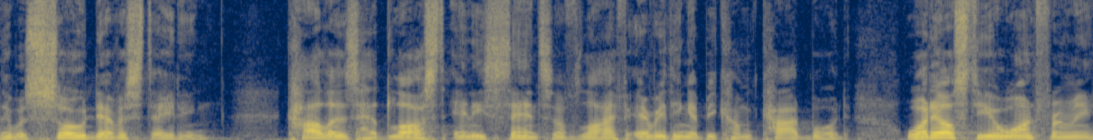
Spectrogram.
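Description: Man in a Tennessee accent, fairly high pitch and moderate pace, on a very clean recording with a silent background. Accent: Southern US (Tennessee). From Nashville, Tennessee. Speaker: speaker sharing testimony, formerly homeless. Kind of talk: testimony. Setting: stage with audience.

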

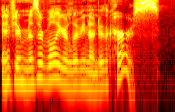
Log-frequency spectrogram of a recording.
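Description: A woman with a normal speaking voice talks at a fairly quick pace and a medium pitch. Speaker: preacher. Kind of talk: sermon, preacher in full flow, urgent exhortation ending in prayer. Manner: fervent, insistent, pressing repeated phrases like a hammering appeal.

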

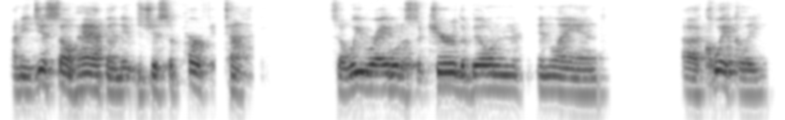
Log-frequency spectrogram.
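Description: A man speaks at a moderate pace in a fairly high pitch. His tone is dark and mellow, and his intonation is monotone and flat. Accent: Texan. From East Texas. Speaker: business owner. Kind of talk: interview.

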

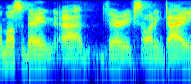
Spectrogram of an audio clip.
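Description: A man with an Australian accent. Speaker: interviewer. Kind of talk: casual interview.

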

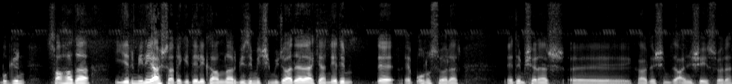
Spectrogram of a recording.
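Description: The tone is dark and mellow, delivered at a moderate pace. The sound is dry and close with no echo. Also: man, medium pitch for a man, ordinary pitch variation. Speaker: security expert. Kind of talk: live TV discussion. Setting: on location at the Syrian border.

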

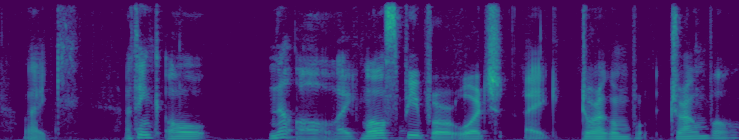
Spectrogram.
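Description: A man with a Japanese accent speaks at a medium pitch and a fairly slow pace, his intonation lively. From Japan, Yokohama. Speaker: international student. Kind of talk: interview. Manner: halting.

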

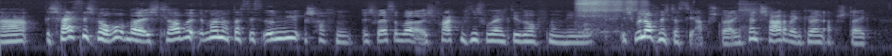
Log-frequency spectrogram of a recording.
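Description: A woman speaks at a very fast pace in a medium pitch, her voice somewhat breathy. Her tone is animated, with lively intonation and big swings in loudness. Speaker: football podcast co-host. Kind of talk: casual chat.

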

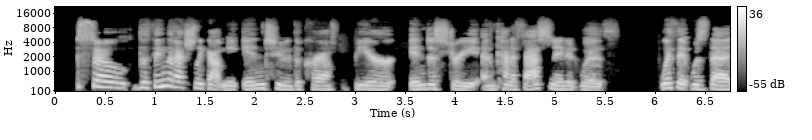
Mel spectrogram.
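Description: A woman in a normal speaking voice talks at a moderate pace with lively intonation, the sound dry and close with no echo. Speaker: business professor. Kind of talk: casual interview.

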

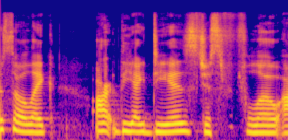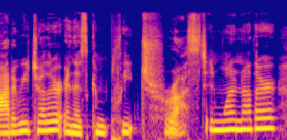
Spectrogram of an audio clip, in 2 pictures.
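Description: In a very clean recording with a silent background, a woman with an ordinary speaking voice talks at a moderate pace and medium pitch. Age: 30s. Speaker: photographer. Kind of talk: interview.

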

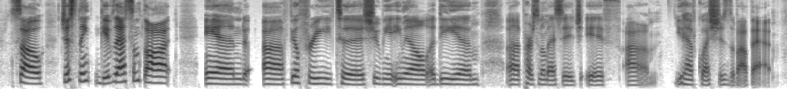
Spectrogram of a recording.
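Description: A woman with an American accent and an unremarkable speaking voice talks at a fairly slow pace, fairly low in pitch with ordinary pitch variation. The sound is dry and close with no echo, on a very clean recording with a silent background. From US Midwest, Milwaukee. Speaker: podcast host and attorney. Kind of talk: casual monologue, career advice. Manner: conversational with many filler ums.

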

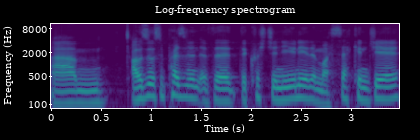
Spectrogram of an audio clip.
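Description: Over a silent background in a very clean recording, a man talks at a fairly quick pace and medium pitch with ordinary pitch variation and a dry, close sound with no echo. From southeast England. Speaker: church youth leader and teacher. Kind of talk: talk or sermon to a conference audience. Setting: conference session with audience. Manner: fast talker.

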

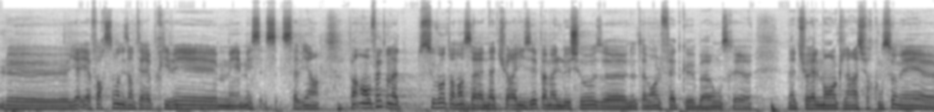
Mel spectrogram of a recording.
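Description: A man's normal speaking voice at a medium pitch, moderate in pace, with fairly even intonation. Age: 20s. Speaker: environmental professional, debate participant. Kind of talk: panel debate.

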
